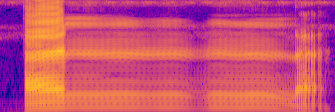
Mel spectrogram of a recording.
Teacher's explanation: Kemudian pelafal annallaha ada bacaan ghunah yang di mana ghunahnya adalah dimasukkan ke rongga hidung kita suaranya anna ya dan dia ditahan sepanjang dua harakat. · gunnahnya adalah dimasukkan ke rongga hidung kita suaranya anna, ya, dan dia ditahan sepanjang 2 harokat. Hati-hati jangan menebalkan huruf na, karena na sifat pada dasarnya sifatnya tipis.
